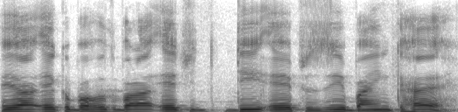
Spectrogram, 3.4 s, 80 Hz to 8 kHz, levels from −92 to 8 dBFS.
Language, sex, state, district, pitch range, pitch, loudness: Hindi, male, Jharkhand, Garhwa, 130-145 Hz, 140 Hz, -13 LUFS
